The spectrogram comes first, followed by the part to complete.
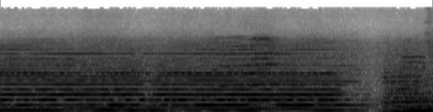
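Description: A brass band holding one long, loud sustained chord, which dies away briefly near the end before the band comes back in.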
